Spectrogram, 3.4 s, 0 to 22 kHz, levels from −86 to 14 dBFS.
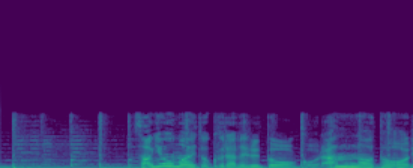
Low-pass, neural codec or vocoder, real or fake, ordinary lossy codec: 7.2 kHz; vocoder, 22.05 kHz, 80 mel bands, Vocos; fake; none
